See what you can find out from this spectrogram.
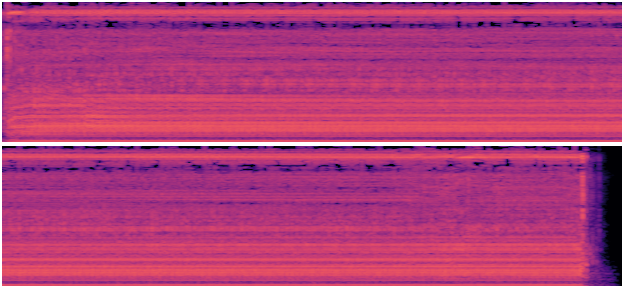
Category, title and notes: Sound effects > Objects / House appliances
MOTRElec-Samsung Galaxy Smartphone Massager, Turn On, Run, Off Nicholas Judy TDC
A massager turning on, running and turning off.
turn-off, massager, turn-on, Phone-recording, run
